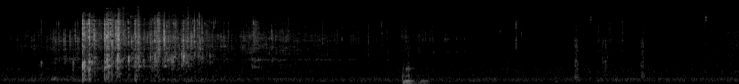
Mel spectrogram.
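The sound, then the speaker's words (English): Someone drinks from a glass of water, with a burst of clinking and sloshing early on, then a soft thud as the glass is set down and quiet handling noises after. “Excuse me one second. I need a glass of water.”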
